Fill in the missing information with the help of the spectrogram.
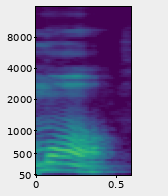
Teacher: নাসিক্য হ্যাঁ হ্যাঁ, ম নাসিক্য ঠিক আছে, কিন্তু উচ্চারণ হয় ওষ্ঠে। ম কিন্তু নাসিক্য ধ্বনি, যেহেতু এই 5টা নাসিক্য, কিন্তু উচ্চারণের স্থান হলো ওষ্ঠধ্বনি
